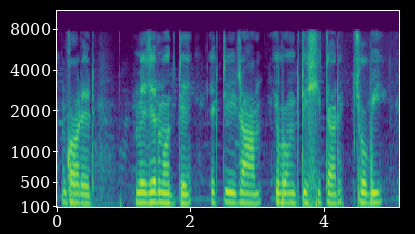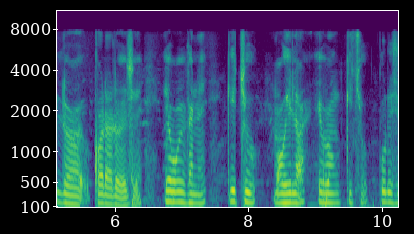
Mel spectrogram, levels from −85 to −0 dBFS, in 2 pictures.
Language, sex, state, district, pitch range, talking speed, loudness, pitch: Bengali, male, West Bengal, Jhargram, 155-170 Hz, 110 wpm, -16 LUFS, 160 Hz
